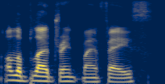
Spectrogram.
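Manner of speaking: ordinary delivery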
